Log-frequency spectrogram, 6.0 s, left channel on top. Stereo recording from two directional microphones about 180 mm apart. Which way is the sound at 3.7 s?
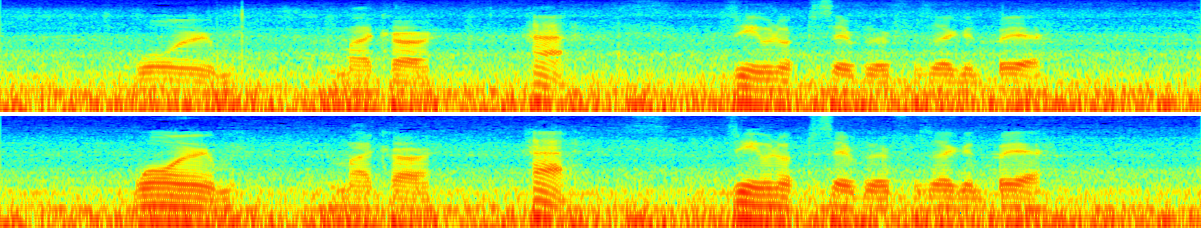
20° right (ahead or behind).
